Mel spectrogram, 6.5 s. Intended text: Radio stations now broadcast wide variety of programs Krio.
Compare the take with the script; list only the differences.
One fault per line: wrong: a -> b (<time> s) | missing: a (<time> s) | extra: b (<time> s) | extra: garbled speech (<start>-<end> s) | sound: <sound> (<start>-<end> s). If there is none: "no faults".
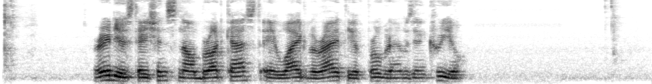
extra: a (2.6 s)
extra: in (4.1 s)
